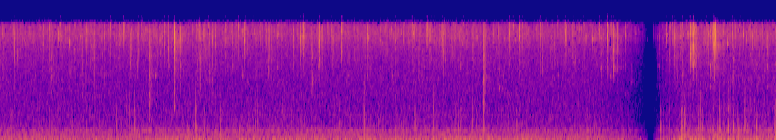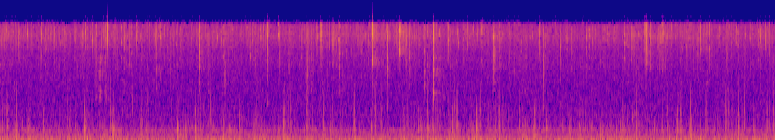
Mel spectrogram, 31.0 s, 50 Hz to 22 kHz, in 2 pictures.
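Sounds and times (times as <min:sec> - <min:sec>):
low steady rumble: 0:00.0 - 0:31.0
wood fire crackling and popping: 0:00.0 - 0:31.0.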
